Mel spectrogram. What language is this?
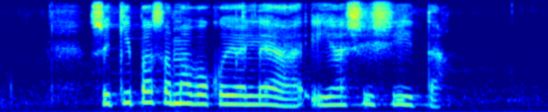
Tsonga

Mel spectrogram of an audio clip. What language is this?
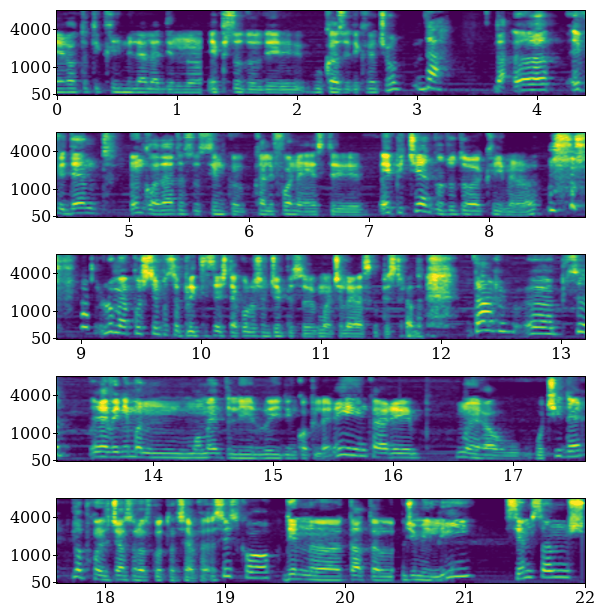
Romanian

